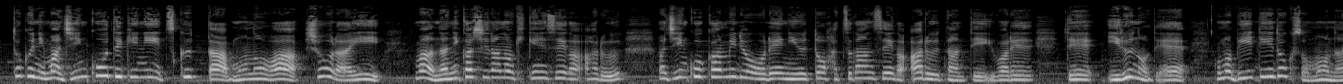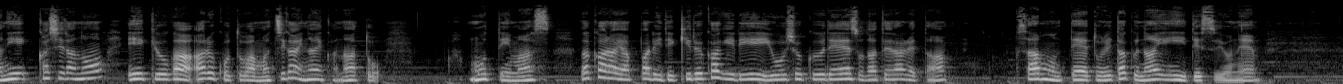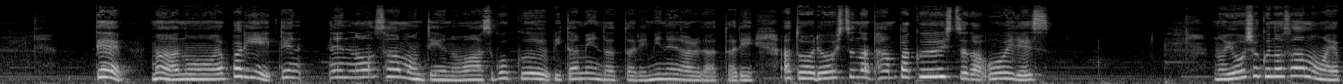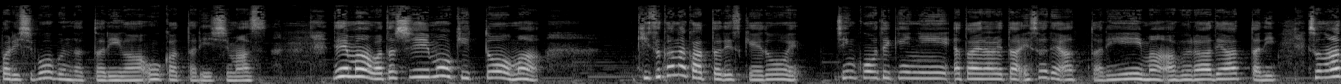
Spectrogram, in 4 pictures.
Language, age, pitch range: Japanese, 20-39, 210-290 Hz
